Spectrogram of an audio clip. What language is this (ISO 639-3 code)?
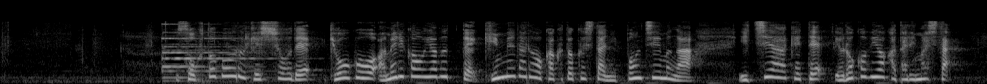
jpn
